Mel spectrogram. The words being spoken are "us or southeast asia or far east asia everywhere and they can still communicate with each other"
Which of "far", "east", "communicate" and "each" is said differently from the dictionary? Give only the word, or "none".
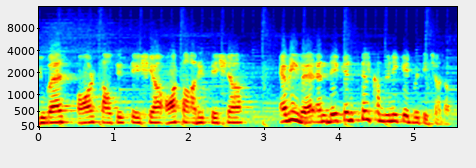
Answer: far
